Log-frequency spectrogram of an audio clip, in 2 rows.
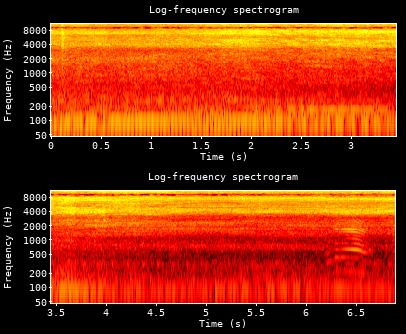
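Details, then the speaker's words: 1969 Pontiac Firebird with a Holley Sniper EFI idles low and uneven with a steady skip in the beat that fades as revs drop; one cylinder is dead, and swapping injectors confirmed a bad injector that clicked on the bench but was not spraying properly. "So maybe it is just a bad injector. Maybe I'll switch injectors and see if it moves."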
